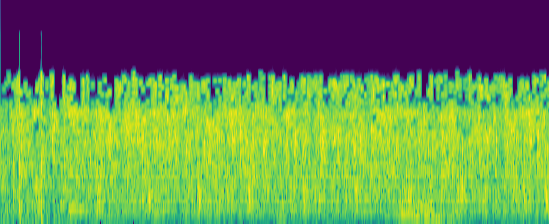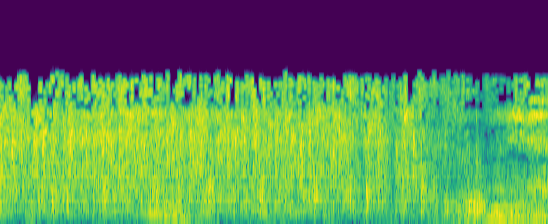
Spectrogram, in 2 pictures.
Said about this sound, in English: I hope everybody will join me in welcoming and giving a big hand.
